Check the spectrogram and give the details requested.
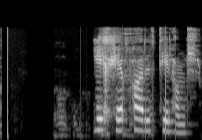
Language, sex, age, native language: Icelandic, female, 8, Icelandic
